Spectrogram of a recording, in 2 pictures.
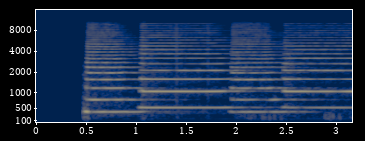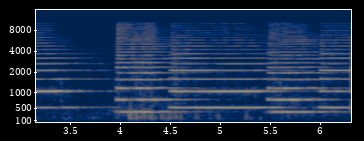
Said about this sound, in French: Voilà le camion des pompiers.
